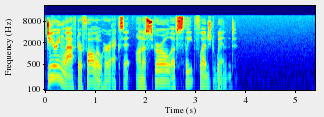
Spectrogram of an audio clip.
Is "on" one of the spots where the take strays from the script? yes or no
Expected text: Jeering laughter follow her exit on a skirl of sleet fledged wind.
no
